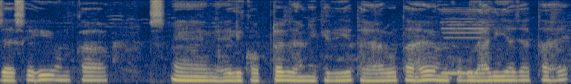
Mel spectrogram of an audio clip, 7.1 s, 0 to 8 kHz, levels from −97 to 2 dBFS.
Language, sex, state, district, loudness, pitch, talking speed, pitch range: Hindi, male, Uttar Pradesh, Hamirpur, -29 LUFS, 140 Hz, 145 wpm, 135-150 Hz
